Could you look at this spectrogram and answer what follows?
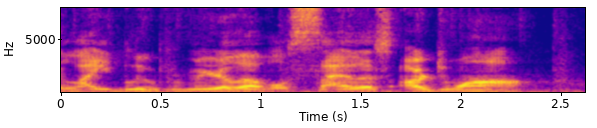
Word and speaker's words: Ardoin: Because that's how Baseball Reference has it as phonetically spelled. Ardway. But, I mean, I feel like you throw a little French accent on there. I feel like it's French. And way because it becomes wa. So it's Ardoin.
